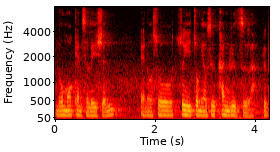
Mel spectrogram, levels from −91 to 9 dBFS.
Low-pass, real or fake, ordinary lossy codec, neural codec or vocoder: none; real; none; none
